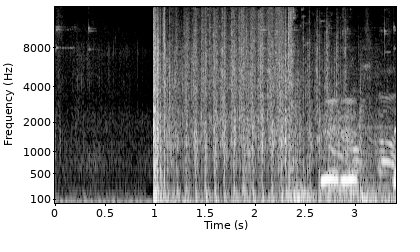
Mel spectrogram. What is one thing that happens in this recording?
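A rifle fires rapid shots in quick succession.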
